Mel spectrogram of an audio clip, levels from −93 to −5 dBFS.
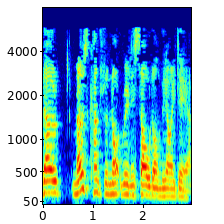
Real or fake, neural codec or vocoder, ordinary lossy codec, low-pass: real; none; MP3, 24 kbps; 7.2 kHz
